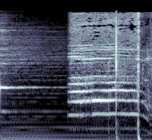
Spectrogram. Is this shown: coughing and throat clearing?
no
